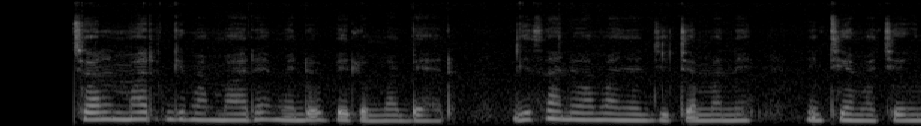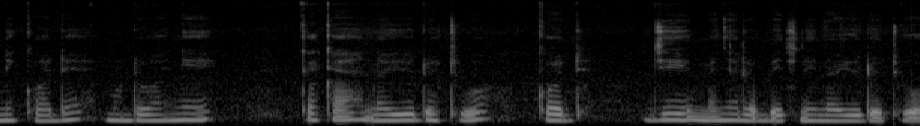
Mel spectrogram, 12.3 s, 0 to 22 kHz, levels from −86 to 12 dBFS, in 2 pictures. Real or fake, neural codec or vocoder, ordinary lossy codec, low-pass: real; none; none; none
